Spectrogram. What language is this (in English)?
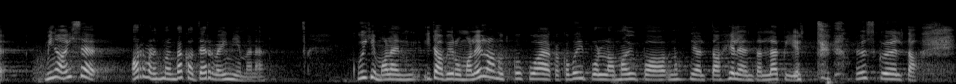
Estonian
